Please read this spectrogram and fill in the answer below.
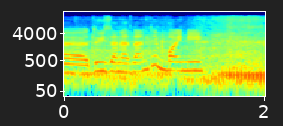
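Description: A woman talking, then, about one and a half seconds in, a passing vehicle's engine comes up loud with a rapid low pulsing that drowns her voice.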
